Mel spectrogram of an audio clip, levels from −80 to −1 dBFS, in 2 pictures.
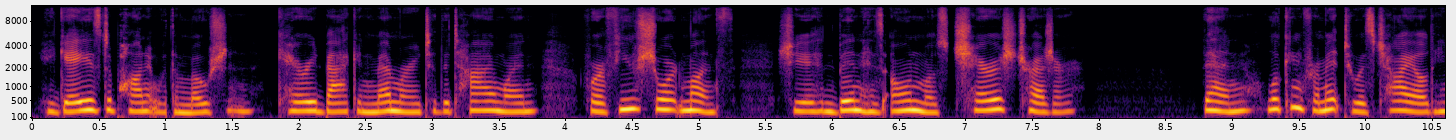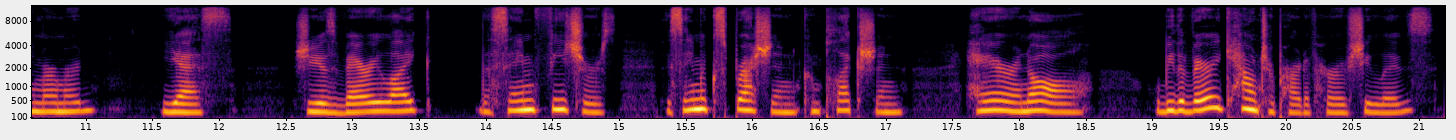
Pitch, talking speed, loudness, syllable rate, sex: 225 Hz, 165 wpm, -17 LUFS, 5.0 syllables/s, female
